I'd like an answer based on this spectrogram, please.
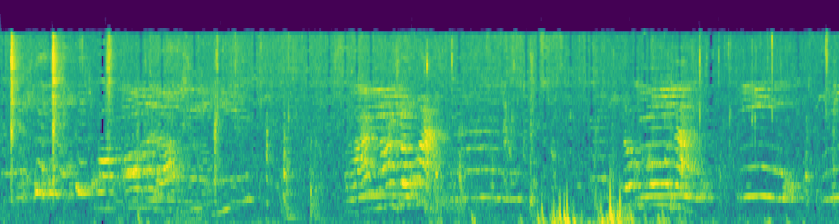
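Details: Several hungry kittens mewing over a meal of fish and rice, repeated short harmonic cries overlapping one another, with thumps and background clatter in between.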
